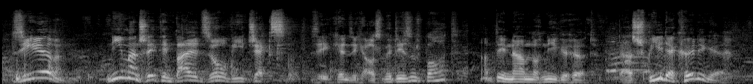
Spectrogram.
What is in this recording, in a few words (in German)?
Mann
